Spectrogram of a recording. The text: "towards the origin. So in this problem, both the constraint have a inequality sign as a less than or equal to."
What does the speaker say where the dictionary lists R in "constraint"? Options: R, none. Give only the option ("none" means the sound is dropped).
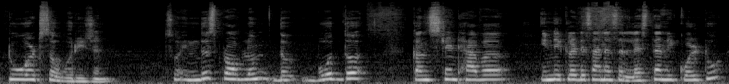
none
